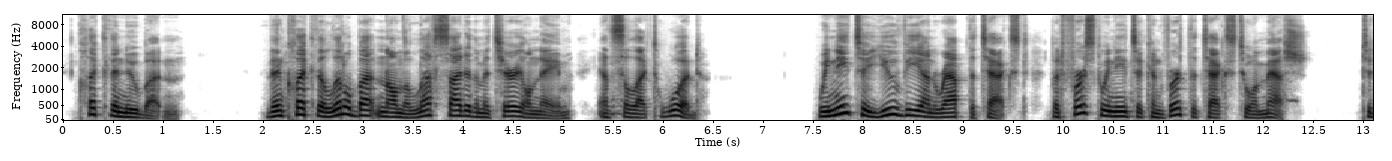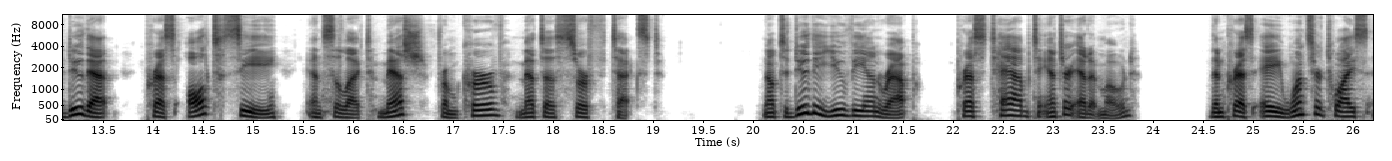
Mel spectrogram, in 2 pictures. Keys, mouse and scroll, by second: 0.4 click, 3.9 click, 14.2 alt+c, 22.3 Tab, 25.4 a.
